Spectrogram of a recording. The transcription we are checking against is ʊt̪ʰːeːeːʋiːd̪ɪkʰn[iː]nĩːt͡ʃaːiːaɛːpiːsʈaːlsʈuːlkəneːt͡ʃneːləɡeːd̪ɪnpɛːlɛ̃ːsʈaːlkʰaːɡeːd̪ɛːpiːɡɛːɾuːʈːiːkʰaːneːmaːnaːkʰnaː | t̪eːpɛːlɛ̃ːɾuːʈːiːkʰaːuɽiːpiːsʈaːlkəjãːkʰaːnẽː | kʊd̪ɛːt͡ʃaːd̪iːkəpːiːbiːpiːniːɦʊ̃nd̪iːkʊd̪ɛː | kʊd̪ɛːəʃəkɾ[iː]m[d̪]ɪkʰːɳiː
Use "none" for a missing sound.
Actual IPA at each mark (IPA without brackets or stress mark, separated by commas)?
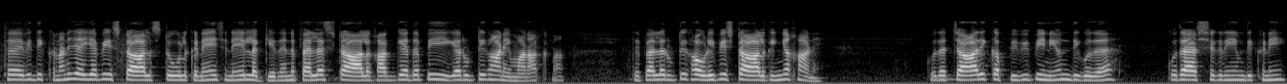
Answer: aː, iː, d̪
